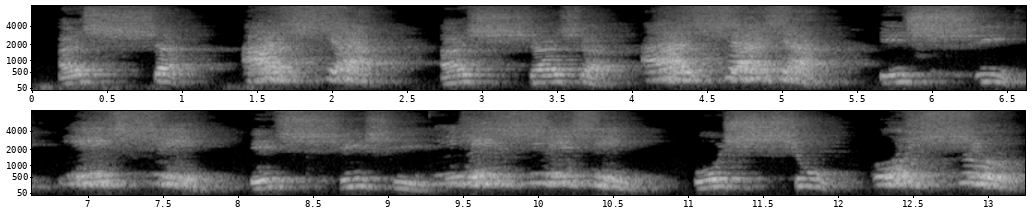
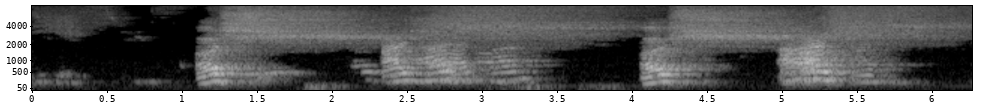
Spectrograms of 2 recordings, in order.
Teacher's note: Jadi dia punya namanya sifat berhamburnya suara angin pada mulut.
